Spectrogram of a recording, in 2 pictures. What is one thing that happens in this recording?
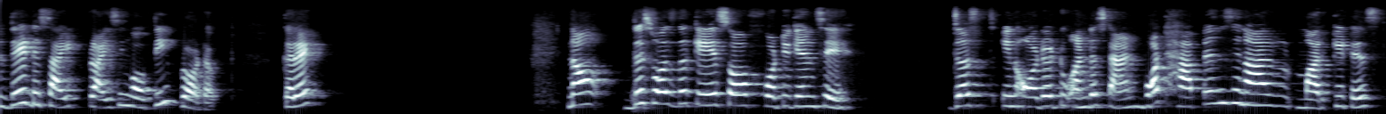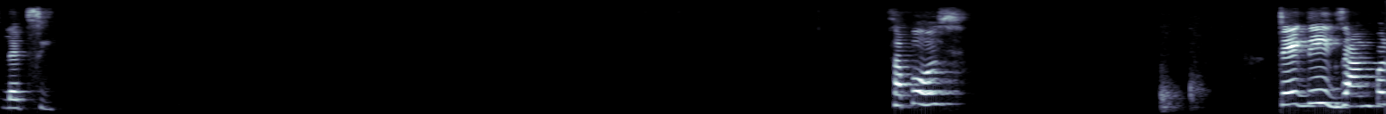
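A young woman explains calmly and clearly, close to a microphone.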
